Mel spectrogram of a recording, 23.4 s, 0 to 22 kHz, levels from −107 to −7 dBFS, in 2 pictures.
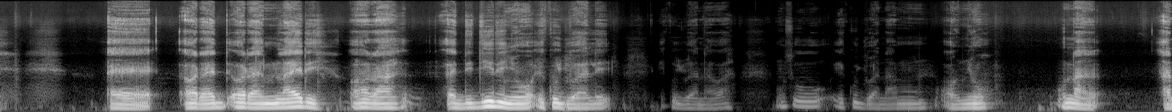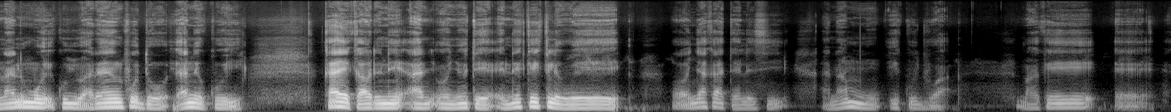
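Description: A speech clip with zipper noise during three level moves. From 5.76 to 6.41 s the level drops by roughly 25 dB. From 8.92 to 9.85 s it climbs back by a similar amount. From 17.83 to 18.48 s it falls again, by around 15 dB. Each move goes in unsmoothed 3 dB steps, about 15, 10 and 7 a second respectively. Every step leaves a small click, so a ticking zip rides on the voice.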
